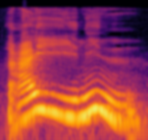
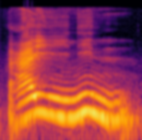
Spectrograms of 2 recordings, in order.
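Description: No difference in how they are said.

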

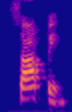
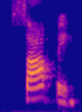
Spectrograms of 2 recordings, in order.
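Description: The two takes are said the same way.

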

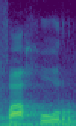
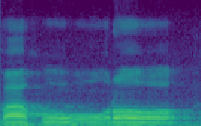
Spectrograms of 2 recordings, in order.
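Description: First: The word ends abruptly on the r consonant. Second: The word ends with a drawn-out final vowel. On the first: The speaker calls it wrong. "Enggak boleh fakhur, enggak boleh" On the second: The speaker calls it right. "Harus panjang dua ketuk"

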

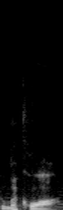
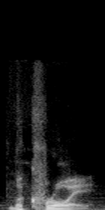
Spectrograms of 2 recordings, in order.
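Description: First: The name is said with a French pronunciation. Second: The name is said with an anglicized pronunciation. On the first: This is the original pronunciation of the word. "the actual pronunciation should be, like, La Croix" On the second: This is how the brand wants it said. "It's supposed to be pronounced La Croix"

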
